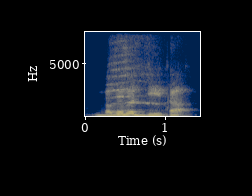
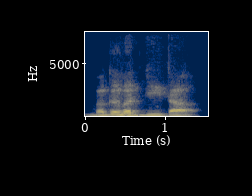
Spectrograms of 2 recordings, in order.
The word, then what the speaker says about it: Bhagavad Gita: Bhagavad Gita, not Bhagavad Gita. That guy is Gakara plus A. The vowel A is there. The A should be pronounced.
